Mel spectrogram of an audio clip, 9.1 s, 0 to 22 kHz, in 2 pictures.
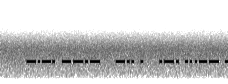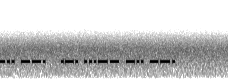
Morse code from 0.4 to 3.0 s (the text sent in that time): CQ DE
